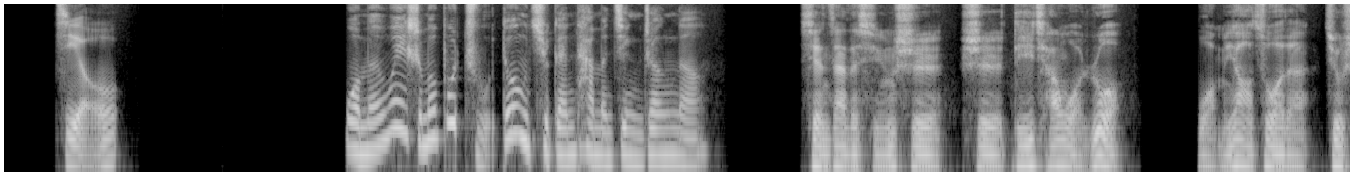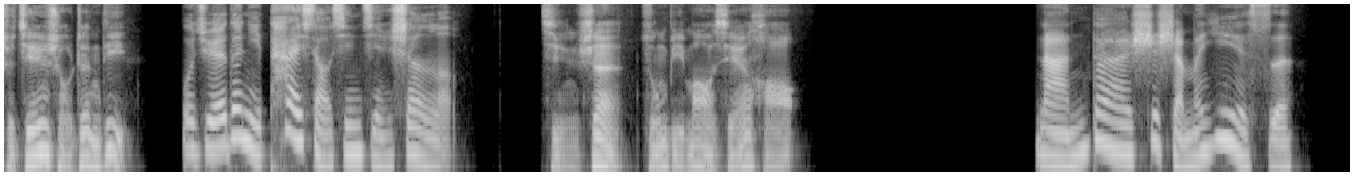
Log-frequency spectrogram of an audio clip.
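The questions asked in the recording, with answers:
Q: 难的是什么意思?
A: 应该谨慎,坚守阵地,不主动竞争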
